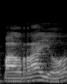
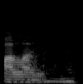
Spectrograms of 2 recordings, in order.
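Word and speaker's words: 빨라요: bawah dan yang atas keduanya dibaca l bukan Pal Rayo tapi kita membacanya adalah palayo terperangkat ya Pal asamualaikum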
